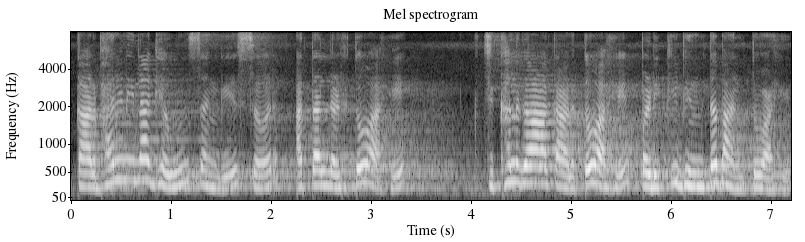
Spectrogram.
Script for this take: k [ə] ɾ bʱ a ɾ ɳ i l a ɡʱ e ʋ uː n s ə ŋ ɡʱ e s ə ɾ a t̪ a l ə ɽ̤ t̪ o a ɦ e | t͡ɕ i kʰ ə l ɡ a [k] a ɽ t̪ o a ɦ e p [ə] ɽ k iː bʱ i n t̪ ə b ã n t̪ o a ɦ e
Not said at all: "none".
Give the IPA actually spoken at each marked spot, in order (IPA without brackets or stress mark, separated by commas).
a, k, ə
